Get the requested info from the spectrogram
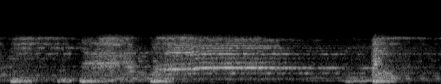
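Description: Live church music: singing with instruments over a steady bass line, with one note held for about two seconds in the middle.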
